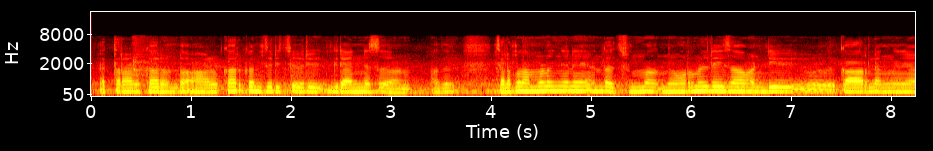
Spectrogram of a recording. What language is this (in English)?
Malayalam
